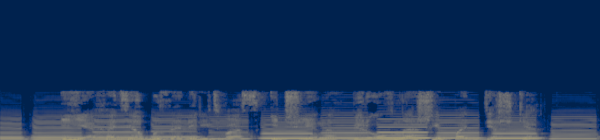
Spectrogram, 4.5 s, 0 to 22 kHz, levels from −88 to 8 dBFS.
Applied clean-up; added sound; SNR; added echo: none; Wind instrument, woodwind instrument; -3 dB; none.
